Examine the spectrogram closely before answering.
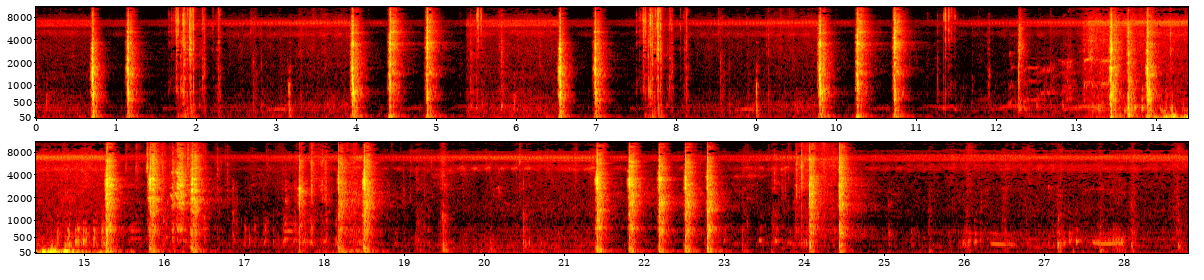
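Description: Sharp chopping strokes at an irregular pace, some in quick runs of three or four, with a busier scuffling stretch about halfway through. A steady high-pitched insect drone runs underneath.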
